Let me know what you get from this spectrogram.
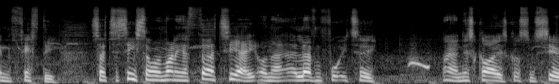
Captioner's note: whistles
